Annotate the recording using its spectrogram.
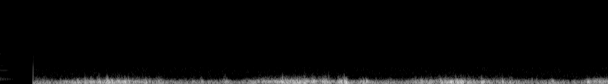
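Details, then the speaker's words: Audio teaching example of a pleural friction rub: low, rough creaking sounds swelling and fading with breathing. It stops when breathing stops, unlike a pericardial rub, which continues with each heartbeat during breath-holding. "a pleural rub stops when breathing stops listen to an example of pleural friction rub"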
